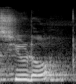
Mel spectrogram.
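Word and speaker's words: pseudo: अगर हम इंग्लिश में बच्चों इसके नाम भाग की बात करें तो ये हो जाएगा स्यूडो, पी साइलेंट होता है बच्चों इसमें, यूनिमोलिकुलर रिएक्शंस, ऐसी रिएक्शंस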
